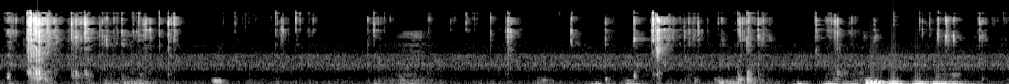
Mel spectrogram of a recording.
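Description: A blade pries and scrapes small cubes off a solid green soap bar that has been cut into a grid. Irregular, crisp crunching clicks and bright snaps are heard over a steady low hum, with a few dull, heavier thuds toward the end.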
